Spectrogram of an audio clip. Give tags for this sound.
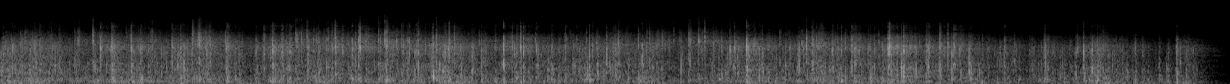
dirt; falling; pebbles; rocks; rockslide; rubble; stone

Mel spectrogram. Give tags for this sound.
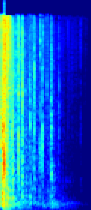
break; crate; wood

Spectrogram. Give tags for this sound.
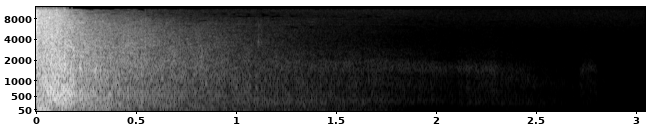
War; Gunshot; Rifle

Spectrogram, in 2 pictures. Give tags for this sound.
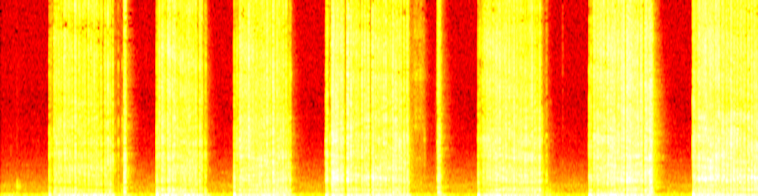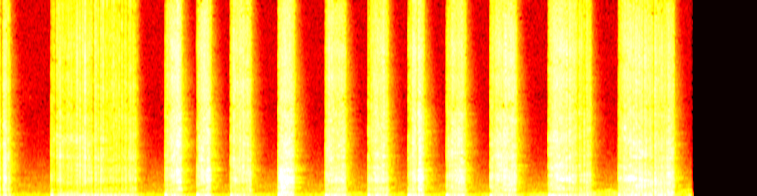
hard; owi; scratching

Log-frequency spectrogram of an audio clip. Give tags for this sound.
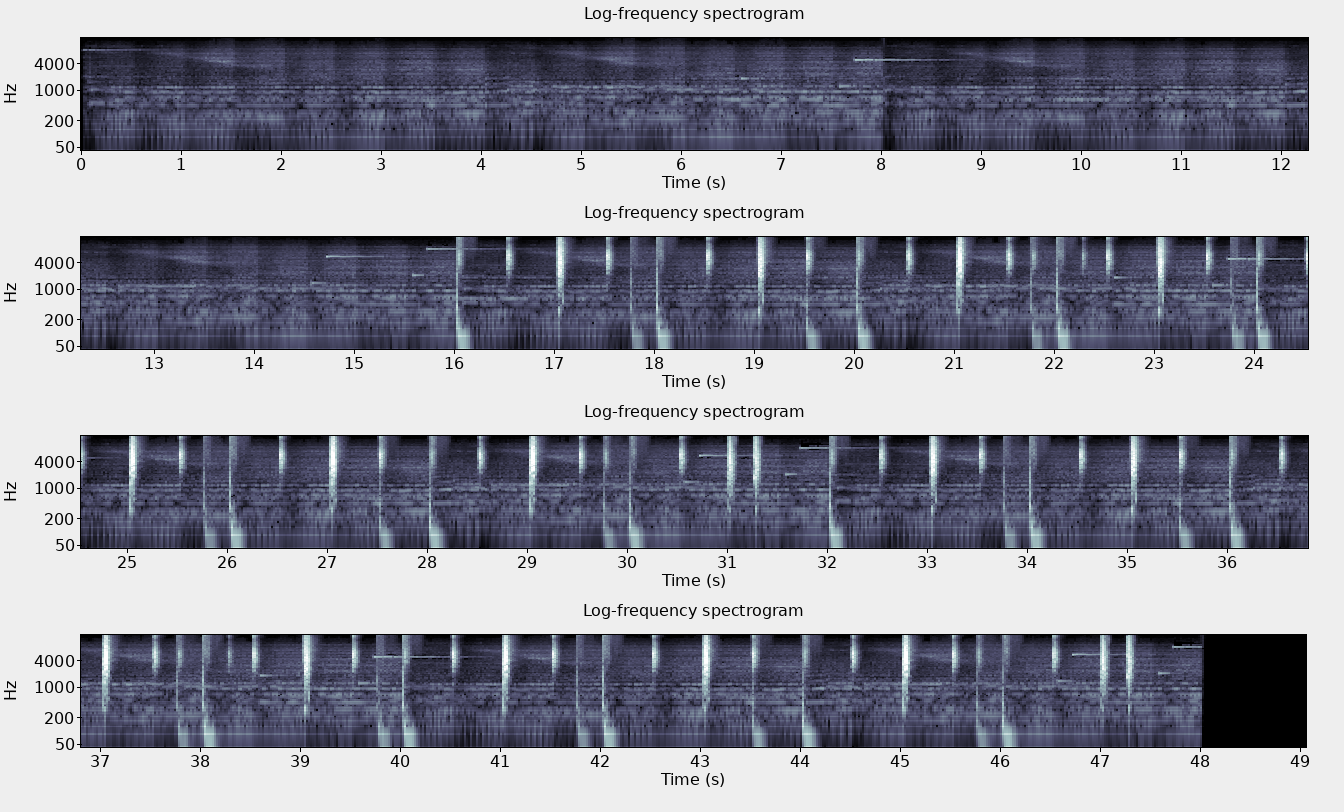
hop; hip; looppacks; loop; synth; pan; vocals; drums; melody; beat; hiphop; fuzz; pad; garageband; dance

